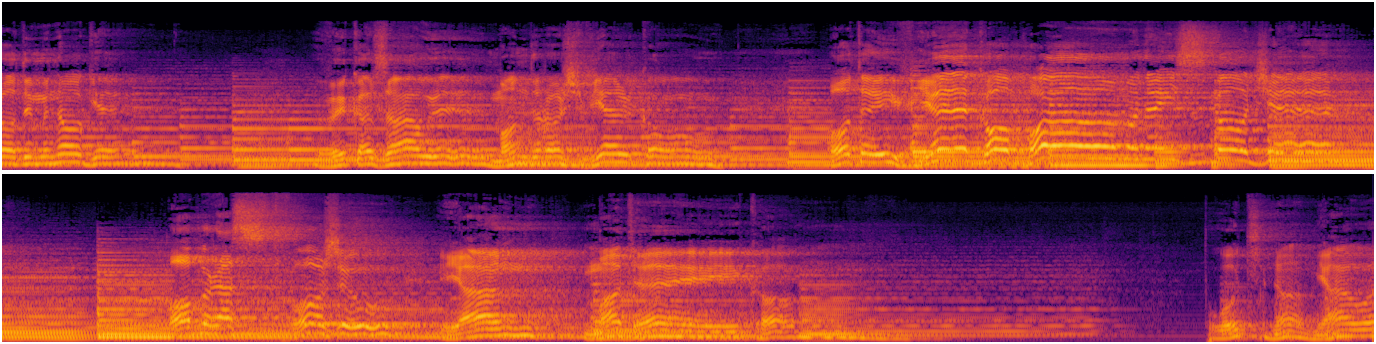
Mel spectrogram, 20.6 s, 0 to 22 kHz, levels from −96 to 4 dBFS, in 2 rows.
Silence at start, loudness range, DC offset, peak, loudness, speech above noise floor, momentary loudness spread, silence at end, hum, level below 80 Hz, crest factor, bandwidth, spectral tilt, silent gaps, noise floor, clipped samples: 0 s; 11 LU; under 0.1%; 0 dBFS; -15 LUFS; 38 dB; 12 LU; 0 s; none; -46 dBFS; 16 dB; 13.5 kHz; -5.5 dB/octave; none; -52 dBFS; under 0.1%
